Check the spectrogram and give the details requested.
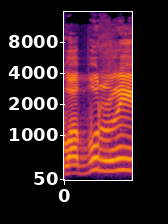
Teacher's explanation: واو کی ادائیگی دونوں ہونٹوں کی گولائی سے · وبری با پر پیش یہ بھی ہونٹوں کی گولائی سے. با کا مخرج ہے دونوں ہونٹوں کا تر حصہ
